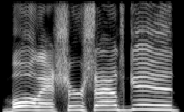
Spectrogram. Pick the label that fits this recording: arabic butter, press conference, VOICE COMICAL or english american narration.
VOICE COMICAL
